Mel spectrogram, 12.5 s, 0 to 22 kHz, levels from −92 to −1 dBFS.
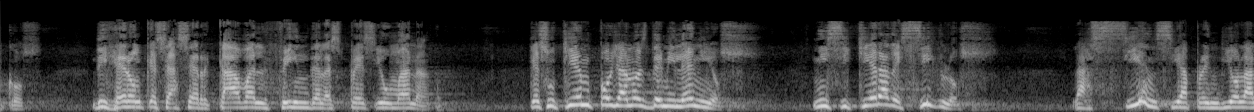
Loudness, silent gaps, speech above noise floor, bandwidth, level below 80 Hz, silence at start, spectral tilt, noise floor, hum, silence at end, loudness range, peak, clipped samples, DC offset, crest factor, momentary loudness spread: -24 LUFS; none; 33 dB; 10.5 kHz; -64 dBFS; 0 s; -5.5 dB/octave; -56 dBFS; none; 0 s; 3 LU; -6 dBFS; under 0.1%; under 0.1%; 18 dB; 12 LU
